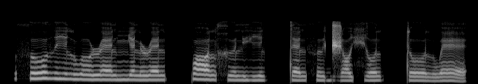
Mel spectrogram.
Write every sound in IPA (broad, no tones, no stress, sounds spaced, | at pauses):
θ o ð i l w o ɹ ɛ l ɲ ɛ l ɹ ɛ l pː ɔ l x ɯ l j i l tː ɛ l θ ɯ d͡ʒ ɔ ç o l tː o l w ɛ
